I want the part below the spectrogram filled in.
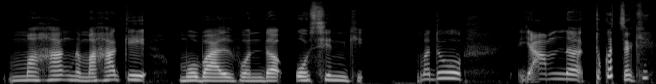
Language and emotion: Manipuri, disgusted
